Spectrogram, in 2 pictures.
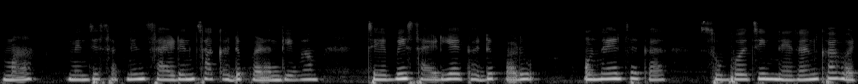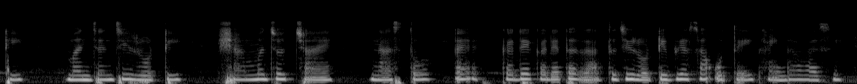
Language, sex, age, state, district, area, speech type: Sindhi, female, 18-30, Gujarat, Junagadh, urban, spontaneous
